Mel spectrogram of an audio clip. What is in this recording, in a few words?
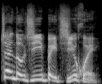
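Speech Cons Pilots Cat Fight Destroyed, Taiwan; World Of Warships; ZH TW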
